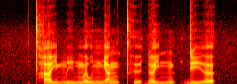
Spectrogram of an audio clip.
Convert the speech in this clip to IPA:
t̪ʰ a˧ j m i˨˩˦ m ə˧ w ɲ a˧ ŋ t̪ʰ ɨ˧ ɗ ə˧ j ŋ ə˦˥ k̚ ɗ i˧˥ ə̯

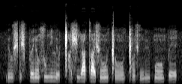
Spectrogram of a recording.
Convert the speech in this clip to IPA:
ɾʲ uː˦ ʃ ɾʲ ɯ˧ ʃ p ø˦ ɾʲ õ˧ sʷ iː˦ lʲ o˨ ɡ͡ǁ ɑ˨ ʃ iː˧ tˤ yː˧ ʃ ũː˦ ǁ ũː˨ ǁ õ˨ ʃ ŋ yː˦ p ũː˦ p e˧

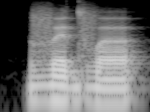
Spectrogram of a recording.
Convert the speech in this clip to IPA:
v ɛ˨ d v ɐ˩

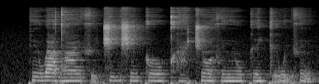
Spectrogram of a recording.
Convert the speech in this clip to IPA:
k ĩ w e dˤ ĩː θ ḭ t͡ʃ i ʃ ĩ k o w kʰ a̤ t͡ʃ õ θ ĩː w k e j k ḛ w ḭ θ ĩ

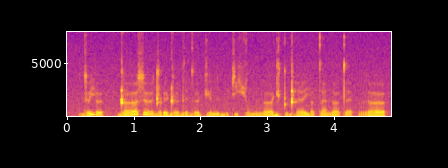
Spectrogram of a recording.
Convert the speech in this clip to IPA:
d ø j ø | ɖ œː s øː d œ ɽ i ɖ øː d̪ e d̪ øː kʲ ø n i b ʉ c i ç o m ø n̪ œː ɡʲ ø t̪ u ɖʱ ɛː j œ t̪ æ n œː t̪ ɛ | r œː

